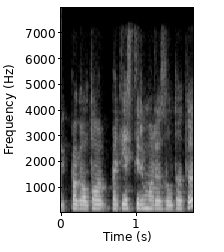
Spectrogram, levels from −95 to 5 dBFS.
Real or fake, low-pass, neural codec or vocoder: real; 7.2 kHz; none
